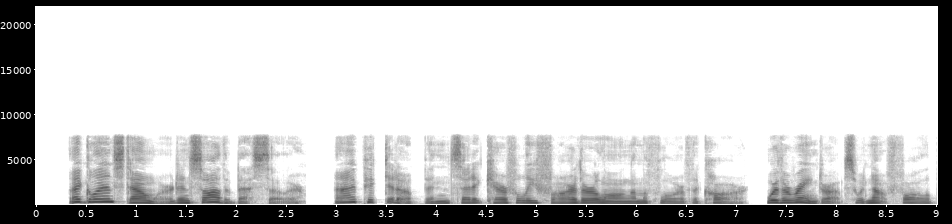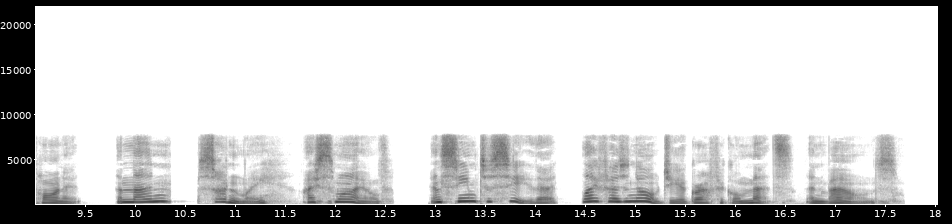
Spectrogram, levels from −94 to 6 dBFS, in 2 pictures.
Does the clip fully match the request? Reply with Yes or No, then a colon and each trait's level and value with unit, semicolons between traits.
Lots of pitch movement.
Yes: wide, 7.9 semitones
